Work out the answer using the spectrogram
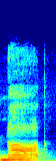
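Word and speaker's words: knob: of our silent letters when you see a KN the K is silent all you hear is that in like in the word nob W is silent when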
